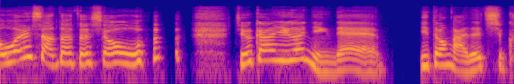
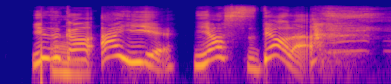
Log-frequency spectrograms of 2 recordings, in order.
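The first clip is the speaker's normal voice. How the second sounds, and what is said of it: Shanghai-accented Mandarin, flat-tongue sounds. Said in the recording (Chinese): “伊上海个搿种口音啦 ... 上海话发音侬想钥匙钥匙嘛，也是拨个平舌音了”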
